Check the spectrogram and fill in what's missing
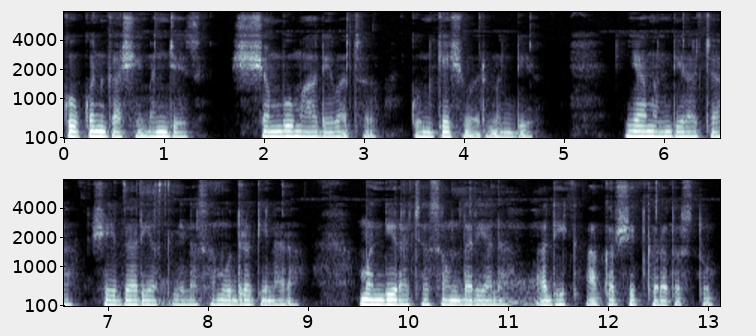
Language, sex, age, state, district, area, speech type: Marathi, male, 18-30, Maharashtra, Sindhudurg, rural, spontaneous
